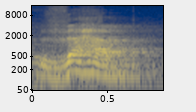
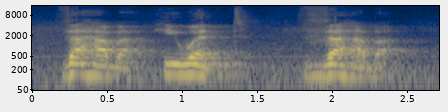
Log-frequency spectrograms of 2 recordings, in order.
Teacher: Notice that the tongue extends between the upper and lower teeth and it vibrates. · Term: letter dha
